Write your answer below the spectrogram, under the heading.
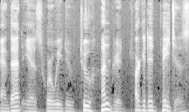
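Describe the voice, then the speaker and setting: A man talks at a fairly low pitch with ordinary pitch variation. His voice sounds somewhat breathy. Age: 70s. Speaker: search engine marketing salesman. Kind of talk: interview. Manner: halting, many fillers.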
